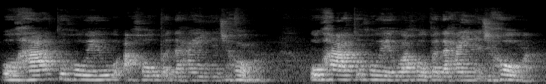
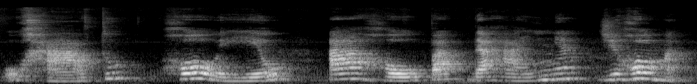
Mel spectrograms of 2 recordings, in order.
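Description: First: O rato roeu a roupa da rainha de Roma at quick speed; faster. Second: O rato roeu a roupa da rainha de Roma dragged out word by word; very slow repeat. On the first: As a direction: rattle the twister off fast. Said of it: "Mais rápido". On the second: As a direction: spell the twister out slowly. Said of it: "Vamos repetir?". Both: Shown as a demonstration.

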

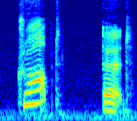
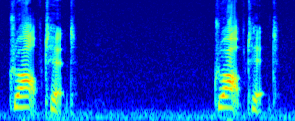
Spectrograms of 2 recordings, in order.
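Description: First: Said in the usual way. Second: "dropped it" as one word, unreleased p, t linked into "it"; linked reading. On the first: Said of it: "放在一起呢". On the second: Shown as a demonstration. Teacher showing students the liaison, "dropped it" run together. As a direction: link the final t of "dropped" onto "it". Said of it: "又有一个连读".

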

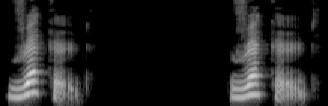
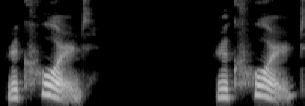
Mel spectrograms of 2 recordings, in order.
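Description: First: "Record" as a noun: REK-erd, said twice; noun stress on first syllable. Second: "Record" with short ri, punched CORD; "Record" as a verb: ri-CORD, said twice; verb stress on second syllable. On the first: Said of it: "前面是名词，后边是动词". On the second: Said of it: "后边是动词". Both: Shown as a demonstration.

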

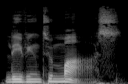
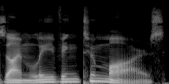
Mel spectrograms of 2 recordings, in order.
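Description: First: "Mars" as "mahs", with no r; no curled r. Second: Said in the usual way. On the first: Shown as a demonstration. Teacher imitates the singer, r-less "Mars". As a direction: drop the r in "Mars", leaving an open ah. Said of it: "是没有卷舌的". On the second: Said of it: "他们唱这歌的时候是没有卷舌的".

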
